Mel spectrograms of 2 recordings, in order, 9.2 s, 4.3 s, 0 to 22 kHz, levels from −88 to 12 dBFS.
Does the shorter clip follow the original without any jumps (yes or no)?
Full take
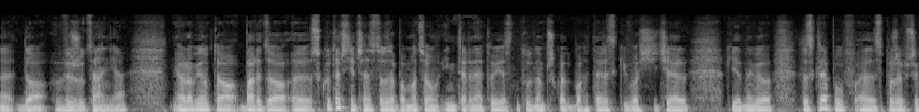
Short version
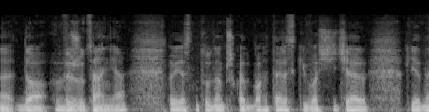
no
